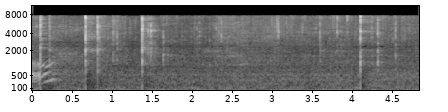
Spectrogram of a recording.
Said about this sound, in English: Okay, so my butter is melted. I'm just going to slide my little crab cakes into the skillet. And as soon as they're in there, I'm going to turn the heat back up to medium.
